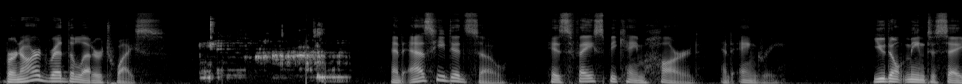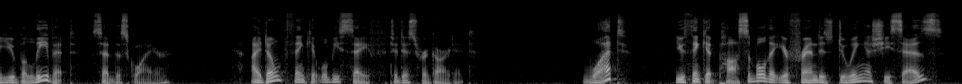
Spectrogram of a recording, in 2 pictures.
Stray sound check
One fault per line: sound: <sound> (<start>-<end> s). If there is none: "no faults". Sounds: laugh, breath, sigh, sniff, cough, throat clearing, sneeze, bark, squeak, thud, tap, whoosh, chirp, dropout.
sound: cough (2.0-3.5 s)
